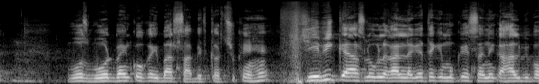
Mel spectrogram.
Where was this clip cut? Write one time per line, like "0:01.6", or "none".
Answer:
0:02.9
